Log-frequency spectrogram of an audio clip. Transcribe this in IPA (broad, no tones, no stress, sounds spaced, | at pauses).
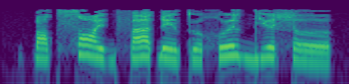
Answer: k͡p ɤ tˤ sˤ ɪː ɡ f a ɗ e tʷ ɪ χʷ ɘ l dʲ ɘ ɬ ɤ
